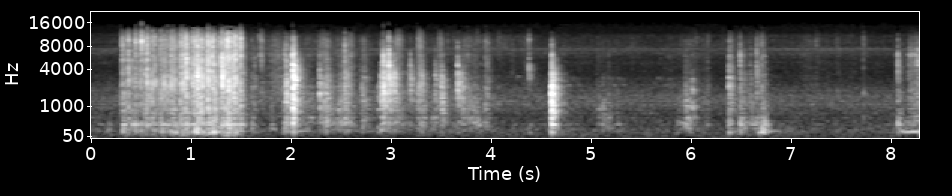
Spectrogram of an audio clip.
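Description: Tarot cards riffle in a quick flurry, followed by scattered soft taps and flicks as the deck is handled and squared, fairly close and quiet.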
